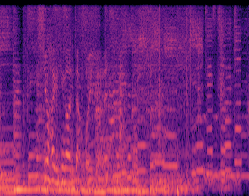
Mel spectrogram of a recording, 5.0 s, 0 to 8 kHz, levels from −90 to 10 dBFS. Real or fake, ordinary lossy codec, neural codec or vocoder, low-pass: fake; none; codec, 16 kHz in and 24 kHz out, 1 kbps, XY-Tokenizer; 7.2 kHz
